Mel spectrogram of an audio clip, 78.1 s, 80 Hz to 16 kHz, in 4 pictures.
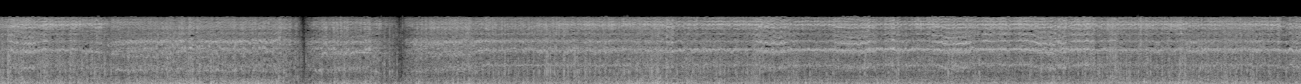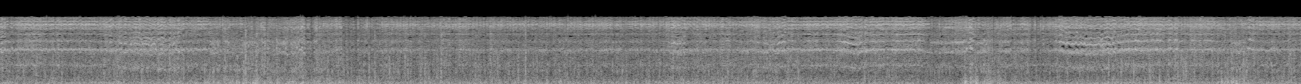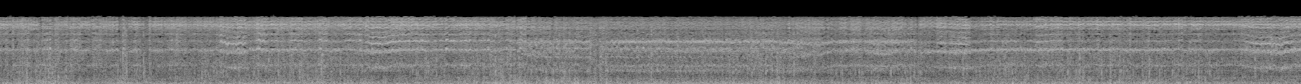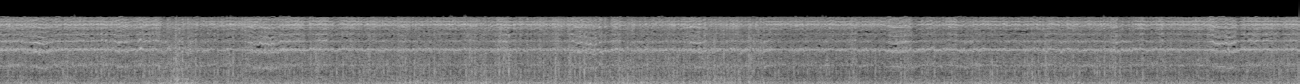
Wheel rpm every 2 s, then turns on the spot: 230, 200, 140, 170, 230, 230, 220, 230, 230, 230, 230, 220, 230, 230, 230, 220, 230, 220, 220, 230, 240, 230, 230, 220, 190, 190, 220, 230, 230, 220, 230, 230, 230, 230, 230, 230, 230, 230, 230.
none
